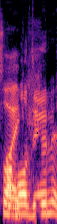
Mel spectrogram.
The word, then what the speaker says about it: Muldoon: Muldoon, he's Muldoon, is how you say it? – Oh, there's two oohs. There's two O's.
